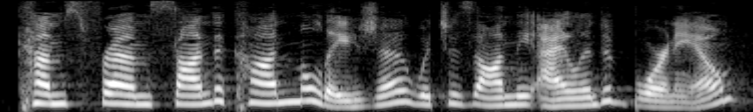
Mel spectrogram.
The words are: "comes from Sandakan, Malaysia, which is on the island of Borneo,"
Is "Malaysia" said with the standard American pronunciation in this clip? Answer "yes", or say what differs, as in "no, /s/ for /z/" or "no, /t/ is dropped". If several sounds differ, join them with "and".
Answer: yes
